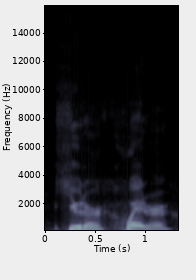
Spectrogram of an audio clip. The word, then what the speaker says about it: Huerter: I don't think Kevin Huerter. I remember that because somebody tweeted they don't call him Kevin Helper. That is how I remember how to pronounce his name accurately.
